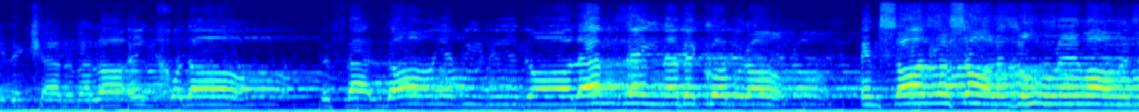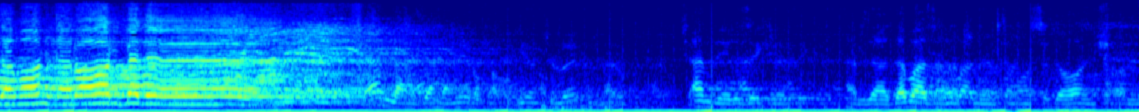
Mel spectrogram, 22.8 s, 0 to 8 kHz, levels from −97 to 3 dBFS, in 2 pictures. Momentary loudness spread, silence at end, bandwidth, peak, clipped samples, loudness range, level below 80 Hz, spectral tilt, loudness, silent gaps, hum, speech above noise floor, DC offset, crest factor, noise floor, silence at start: 23 LU; 0 s; 7.6 kHz; -26 dBFS; under 0.1%; 21 LU; -76 dBFS; -4 dB/octave; -43 LUFS; none; none; 30 dB; 0.2%; 18 dB; -71 dBFS; 0 s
